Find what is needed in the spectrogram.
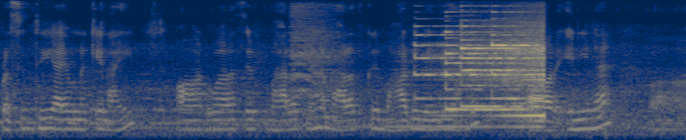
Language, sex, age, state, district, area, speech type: Sindhi, female, 30-45, Uttar Pradesh, Lucknow, urban, spontaneous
